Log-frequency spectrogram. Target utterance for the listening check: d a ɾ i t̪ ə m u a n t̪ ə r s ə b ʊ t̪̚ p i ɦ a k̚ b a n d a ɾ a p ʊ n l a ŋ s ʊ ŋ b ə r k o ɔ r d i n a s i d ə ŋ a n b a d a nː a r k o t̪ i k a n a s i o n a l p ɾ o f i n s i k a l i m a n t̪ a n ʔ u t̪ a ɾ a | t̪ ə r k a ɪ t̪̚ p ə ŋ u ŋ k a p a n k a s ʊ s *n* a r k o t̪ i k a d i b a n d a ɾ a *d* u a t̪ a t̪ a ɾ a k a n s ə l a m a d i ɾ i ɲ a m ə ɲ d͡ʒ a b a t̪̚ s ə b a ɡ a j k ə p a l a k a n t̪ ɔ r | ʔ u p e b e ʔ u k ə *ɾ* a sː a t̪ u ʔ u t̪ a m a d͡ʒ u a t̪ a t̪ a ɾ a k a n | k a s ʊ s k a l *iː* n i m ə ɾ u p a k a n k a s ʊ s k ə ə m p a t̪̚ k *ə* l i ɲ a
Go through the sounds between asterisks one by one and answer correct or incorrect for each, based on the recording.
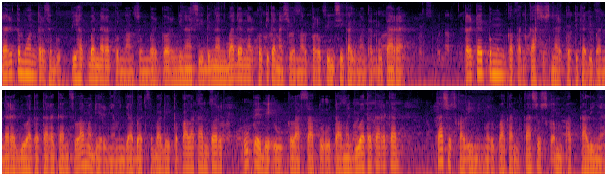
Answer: correct, incorrect: d͡ʒ, incorrect: l, correct, incorrect: a

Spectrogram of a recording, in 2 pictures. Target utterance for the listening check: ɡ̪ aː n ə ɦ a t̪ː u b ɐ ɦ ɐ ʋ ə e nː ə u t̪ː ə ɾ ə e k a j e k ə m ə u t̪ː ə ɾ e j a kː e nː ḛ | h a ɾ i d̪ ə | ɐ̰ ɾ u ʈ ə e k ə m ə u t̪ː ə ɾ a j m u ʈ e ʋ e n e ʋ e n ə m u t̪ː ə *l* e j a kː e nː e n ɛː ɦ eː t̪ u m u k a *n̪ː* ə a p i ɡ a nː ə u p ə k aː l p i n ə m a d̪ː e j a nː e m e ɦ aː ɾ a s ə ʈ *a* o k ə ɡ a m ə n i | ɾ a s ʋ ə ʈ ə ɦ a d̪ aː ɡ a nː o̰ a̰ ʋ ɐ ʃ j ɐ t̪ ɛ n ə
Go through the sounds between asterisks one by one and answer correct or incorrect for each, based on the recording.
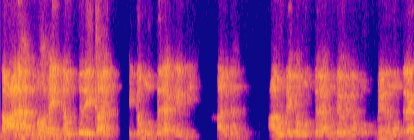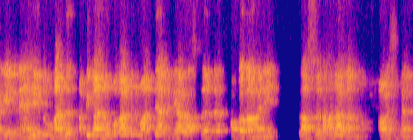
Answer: incorrect: ɾ, incorrect: d̪ː, incorrect: ə

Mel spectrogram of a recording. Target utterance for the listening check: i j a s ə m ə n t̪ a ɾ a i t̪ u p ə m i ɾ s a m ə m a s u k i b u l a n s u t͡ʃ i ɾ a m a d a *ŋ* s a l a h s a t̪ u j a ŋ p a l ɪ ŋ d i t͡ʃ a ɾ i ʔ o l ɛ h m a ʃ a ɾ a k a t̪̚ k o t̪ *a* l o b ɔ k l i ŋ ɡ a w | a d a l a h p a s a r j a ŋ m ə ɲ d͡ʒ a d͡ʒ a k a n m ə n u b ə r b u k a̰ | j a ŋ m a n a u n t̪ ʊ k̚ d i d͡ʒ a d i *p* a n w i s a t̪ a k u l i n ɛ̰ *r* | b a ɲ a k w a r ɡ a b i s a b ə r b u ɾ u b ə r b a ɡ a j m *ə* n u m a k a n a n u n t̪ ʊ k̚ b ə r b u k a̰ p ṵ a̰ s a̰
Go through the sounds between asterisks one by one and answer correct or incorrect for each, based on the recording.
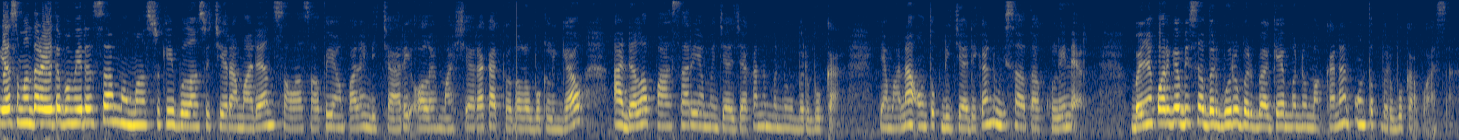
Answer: incorrect: n, correct, incorrect: k, correct, correct

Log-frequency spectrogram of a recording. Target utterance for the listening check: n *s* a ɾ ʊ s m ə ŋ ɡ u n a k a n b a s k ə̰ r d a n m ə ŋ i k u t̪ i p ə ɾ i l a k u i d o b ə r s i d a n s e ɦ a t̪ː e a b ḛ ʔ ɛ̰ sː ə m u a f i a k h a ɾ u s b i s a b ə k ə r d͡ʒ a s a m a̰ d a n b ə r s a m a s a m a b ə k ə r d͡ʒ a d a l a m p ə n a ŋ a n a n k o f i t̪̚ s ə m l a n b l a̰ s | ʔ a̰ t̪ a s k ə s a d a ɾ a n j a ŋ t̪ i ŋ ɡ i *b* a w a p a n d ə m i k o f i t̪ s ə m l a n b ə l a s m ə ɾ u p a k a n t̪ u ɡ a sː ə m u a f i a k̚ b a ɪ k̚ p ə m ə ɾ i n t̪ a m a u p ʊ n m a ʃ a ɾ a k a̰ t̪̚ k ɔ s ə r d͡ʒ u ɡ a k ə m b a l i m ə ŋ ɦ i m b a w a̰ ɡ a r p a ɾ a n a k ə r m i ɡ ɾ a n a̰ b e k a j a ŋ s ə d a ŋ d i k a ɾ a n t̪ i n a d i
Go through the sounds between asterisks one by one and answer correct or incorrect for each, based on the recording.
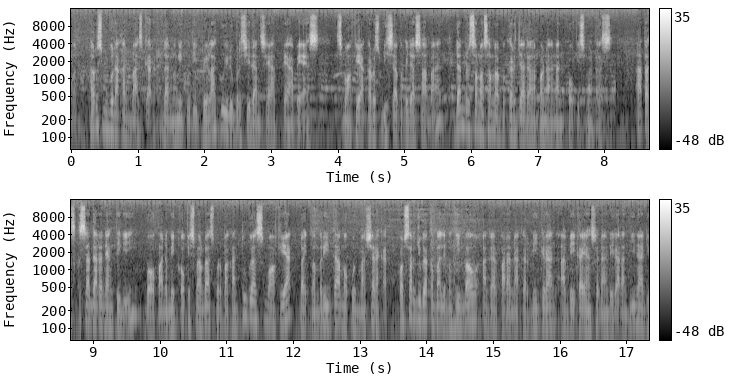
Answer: incorrect: h, correct

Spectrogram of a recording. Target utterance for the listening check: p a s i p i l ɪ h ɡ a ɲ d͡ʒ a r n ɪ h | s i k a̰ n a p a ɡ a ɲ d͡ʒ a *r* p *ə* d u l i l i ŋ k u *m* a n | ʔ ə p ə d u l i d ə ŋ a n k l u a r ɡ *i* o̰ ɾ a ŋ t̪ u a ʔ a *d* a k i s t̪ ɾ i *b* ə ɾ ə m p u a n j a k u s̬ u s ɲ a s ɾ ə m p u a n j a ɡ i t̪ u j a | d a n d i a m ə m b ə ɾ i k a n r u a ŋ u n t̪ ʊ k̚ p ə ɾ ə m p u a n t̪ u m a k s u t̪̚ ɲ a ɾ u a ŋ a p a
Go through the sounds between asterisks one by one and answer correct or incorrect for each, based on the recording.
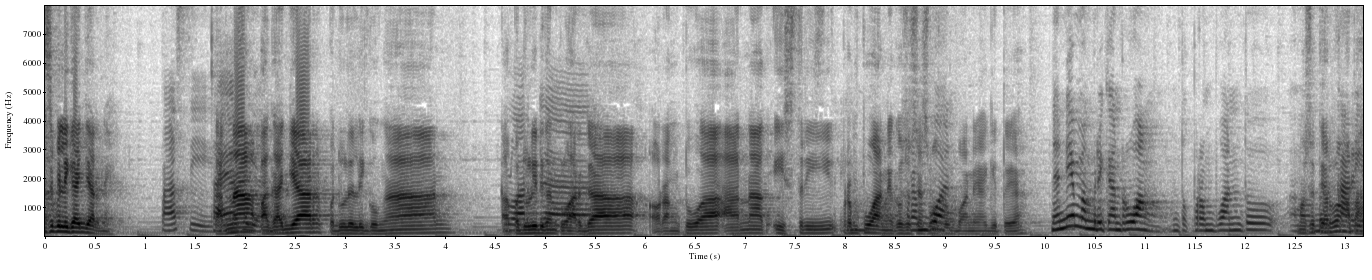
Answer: correct, correct, incorrect: ŋ, incorrect: a, incorrect: n, incorrect: p

